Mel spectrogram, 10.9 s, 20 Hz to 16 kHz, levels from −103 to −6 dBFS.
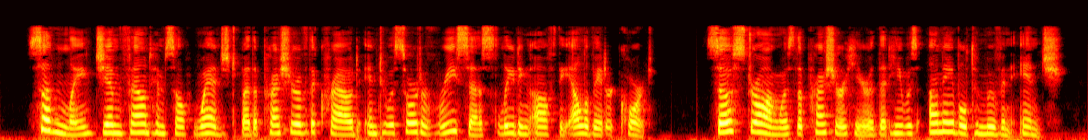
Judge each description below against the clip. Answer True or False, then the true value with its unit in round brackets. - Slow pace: False (195 wpm)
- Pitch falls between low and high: False (200 Hz)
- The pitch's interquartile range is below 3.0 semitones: False (3.3 semitones)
